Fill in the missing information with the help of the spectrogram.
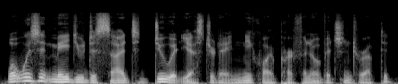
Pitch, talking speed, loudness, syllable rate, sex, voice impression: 90 Hz, 195 wpm, -20 LUFS, 6.5 syllables/s, male, very masculine, very adult-like, very thick, slightly relaxed, very powerful, slightly bright, very soft, slightly muffled, fluent, slightly raspy, very cool, very intellectual, slightly refreshing, very sincere, very calm, mature, friendly, very reassuring, very unique, elegant, wild, very sweet, lively, kind, slightly modest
